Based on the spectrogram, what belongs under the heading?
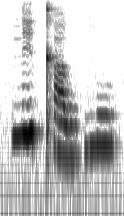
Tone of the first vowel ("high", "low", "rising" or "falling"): rising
